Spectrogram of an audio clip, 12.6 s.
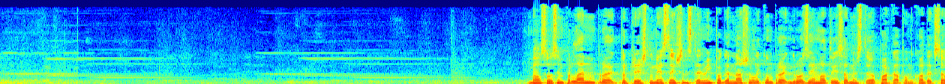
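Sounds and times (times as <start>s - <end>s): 
parliament chamber bell calling a vote: 0.0s - 2.4s, 3.4s - 6.0s
murmur of voices: 0.0s - 12.6s
speech: 7.0s - 12.6s.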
